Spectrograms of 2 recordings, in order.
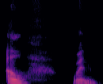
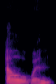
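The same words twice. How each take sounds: First: "Elfwyn" with an F after the L; "Elfwyn" starting like the word elf; name with F. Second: "Elwyn" said with no F sound; "Elwyn" with a plain L-W middle; name without F. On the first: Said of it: "Elfwyn, sorry". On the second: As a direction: say "Elwyn" as EL-win, L straight into W. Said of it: "My grandfather's name". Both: Shown as a demonstration.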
